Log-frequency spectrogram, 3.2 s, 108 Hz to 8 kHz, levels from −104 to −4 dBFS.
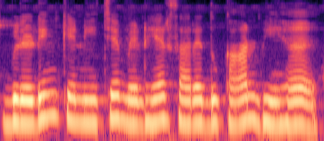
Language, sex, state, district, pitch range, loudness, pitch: Hindi, female, Jharkhand, Palamu, 185-205 Hz, -16 LUFS, 190 Hz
